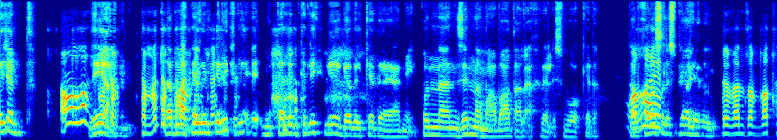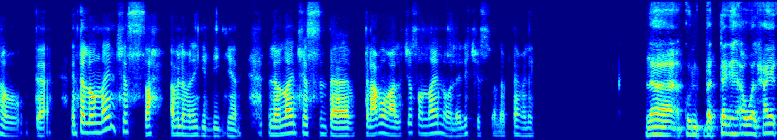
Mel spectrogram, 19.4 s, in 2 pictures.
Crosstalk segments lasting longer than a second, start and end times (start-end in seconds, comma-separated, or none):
2.1-3.3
